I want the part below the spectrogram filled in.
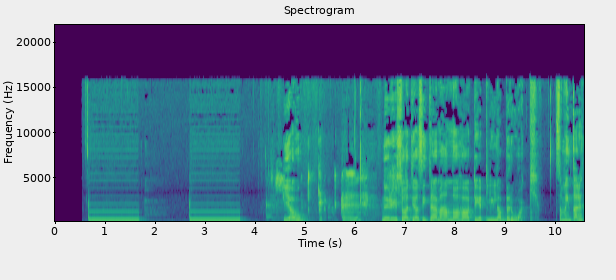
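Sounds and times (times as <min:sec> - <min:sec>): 
outgoing phone call ringing tone: 0:00.7 - 0:01.8, 0:02.7 - 0:03.8
speech: 0:04.6 - 0:10.5.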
